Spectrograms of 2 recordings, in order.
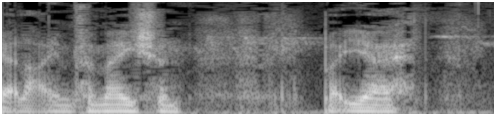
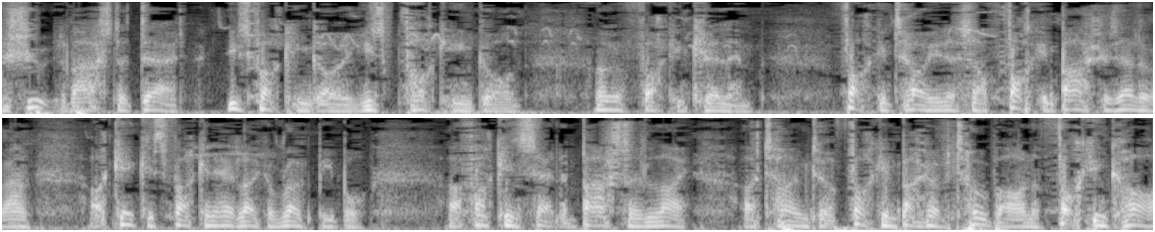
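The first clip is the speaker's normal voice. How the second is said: put-on higher-pitched posh upper-class accent, ranting threats; posh threatening accent; 4 semitones higher than usual. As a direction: sneer out violent threats in a posh English accent. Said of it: "very posh, well-off sort of accent, which is like this".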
